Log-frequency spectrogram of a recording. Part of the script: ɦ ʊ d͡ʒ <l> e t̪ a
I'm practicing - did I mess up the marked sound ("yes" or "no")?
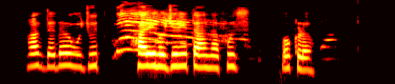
yes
